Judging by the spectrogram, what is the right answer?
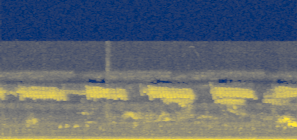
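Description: Faint insect chirping, like crickets: high trills that come again about once a second, over a low steady hum.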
